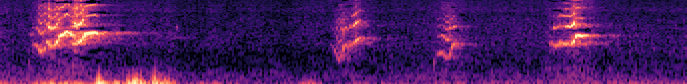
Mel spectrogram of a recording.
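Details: Harsh, rasping bursts and short upward-sweeping squeaks from a jalak kebo (Javan myna), separated by pauses, with some low rumbling noise at the start; played to stimulate a myna that has gone quiet.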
